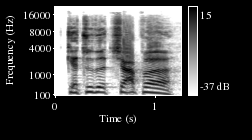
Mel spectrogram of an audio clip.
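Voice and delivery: high, loud action-hero order; Arnold imitation. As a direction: bark it like Arnold in Predator. Quiz quote as Schwarzenegger.

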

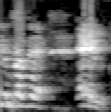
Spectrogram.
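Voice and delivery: normal talking voice

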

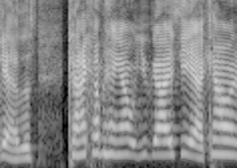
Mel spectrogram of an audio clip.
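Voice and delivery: the little cousin begging the older kids, mock eager. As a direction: beg like a tagalong little cousin. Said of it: "they'd be like".

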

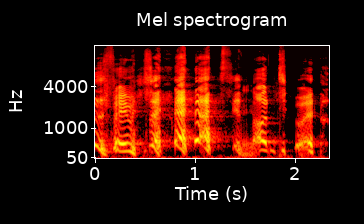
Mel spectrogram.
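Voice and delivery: high, squeaky words through real laughing; helpless laughter. Real, not acted. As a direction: try to talk while cracking up. Breaks up laughing mid-story.

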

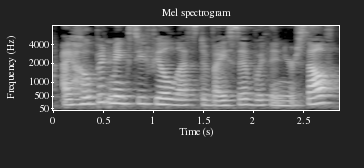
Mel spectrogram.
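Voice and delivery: usual speaking voice

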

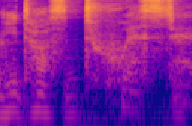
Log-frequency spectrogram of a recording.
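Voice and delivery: hushed whispered quip. Acted. Co-host mocks the book's wording in a whisper. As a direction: breathe it out as a secret joke.

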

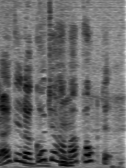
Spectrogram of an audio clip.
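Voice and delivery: put-on squeaky high little-boy voice, soft; eleven-year-old boy bragging to the king, high and soft; proud little kid. The kid telling the king he poked the beast, high little-boy voice. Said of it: "And he was like".

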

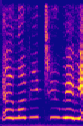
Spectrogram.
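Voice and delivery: high, sugary lovey-dovey coo; high mock girlfriend. Girlfriend cooing back at her boyfriend, high mock sweetness. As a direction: gush back like a smitten girlfriend. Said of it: "And you're like".

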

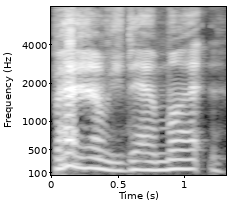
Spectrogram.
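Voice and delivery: high, loud, slow furious yell; Luffy turning on the dog, loud drawn-out hammed-up yell; mock angry smack. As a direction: hammer out each word like a punch. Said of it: "And then".

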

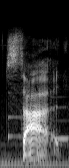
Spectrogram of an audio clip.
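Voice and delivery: usual speaking voice

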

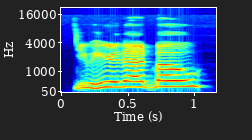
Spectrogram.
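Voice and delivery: high-pitched question from a spooked man; spooked brother. Acted. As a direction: ask it high, as a jumpy backwoodsman. Voices a nervous brother in the story.

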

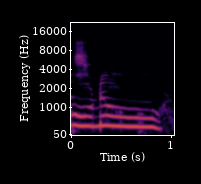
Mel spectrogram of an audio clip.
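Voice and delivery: high thin whimper of alarm; small clay man crying oh no; Mister Bill voice. Retold or imitated. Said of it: "kinda like Mister Bill".

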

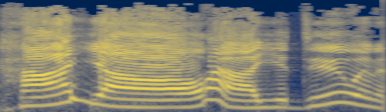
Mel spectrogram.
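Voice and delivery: loud, high, hollered Southern greeting; thick Southern accent. Shown as a demonstration. Host showing a far thicker accent to the panel, loud thick Southern accent. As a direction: exaggerate a big Southern accent at full volume. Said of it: "it's like having a Southern accent".

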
